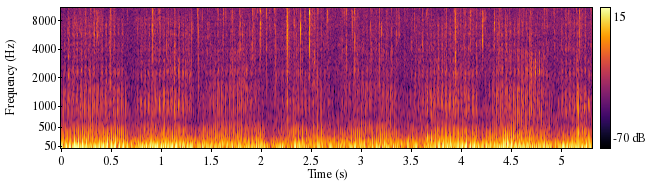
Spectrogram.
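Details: A cat's deep, continuous purr pulsing in rhythmic waves about every half second, with sharp fireplace crackles and pops scattered over the top.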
